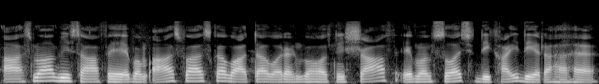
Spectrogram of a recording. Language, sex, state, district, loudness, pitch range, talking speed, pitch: Hindi, male, Jharkhand, Garhwa, -15 LUFS, 120-150 Hz, 170 wpm, 125 Hz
